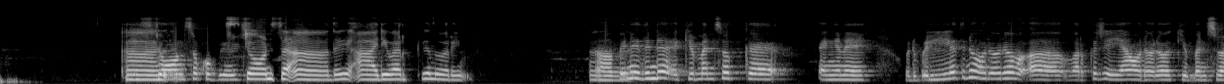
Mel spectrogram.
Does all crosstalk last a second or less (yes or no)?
yes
